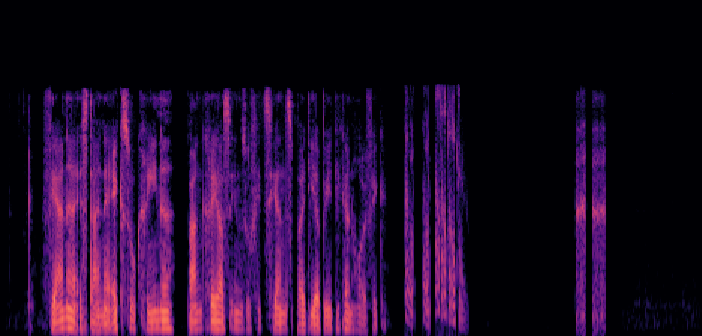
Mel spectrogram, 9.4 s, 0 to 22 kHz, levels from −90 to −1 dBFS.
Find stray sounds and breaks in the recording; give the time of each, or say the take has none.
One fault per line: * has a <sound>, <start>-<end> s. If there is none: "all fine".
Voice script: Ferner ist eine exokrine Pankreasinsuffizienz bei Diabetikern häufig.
* has a chirp, 5.4-6.3 s
* has a laugh, 7.7-8.1 s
